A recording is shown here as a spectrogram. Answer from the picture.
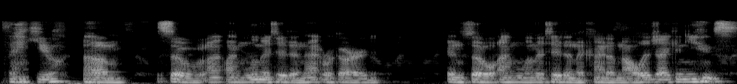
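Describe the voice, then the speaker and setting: A man with an American accent speaks in a somewhat breathy, fairly low voice at a moderate pace, his intonation fairly even. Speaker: podcast host and horror story narrator. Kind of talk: casual chat.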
